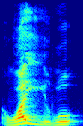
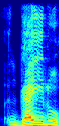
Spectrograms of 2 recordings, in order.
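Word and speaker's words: غير: হইতো নাই ফালাহুম আজরুন গায়রু লেটার গাইন মুলায়ম করে মুসলিম করে উচ্চারণ করবা গাইরু হইবা না এটা হইল কি গয় গয় গলার উপর অংশ থেকে উচ্চারণ হইব বাট একটার মধ্যে একটা মুলায়মতা থাকবো একটা নম্রতা থাকবো নরম করে উচ্চারণ হবো গয়রু গয়রু গ আমরা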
